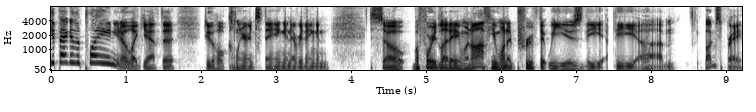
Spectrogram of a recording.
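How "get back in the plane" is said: very high, acted-out screaming. Retelling a customs agent screaming at the passengers, imitating someone screaming. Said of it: "the guy's just screaming at us".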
